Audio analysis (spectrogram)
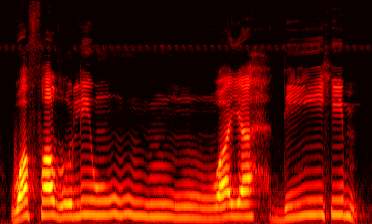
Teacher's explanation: تنوین کے بعد واو ہے، ادغام مع الغنہ ہوگا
